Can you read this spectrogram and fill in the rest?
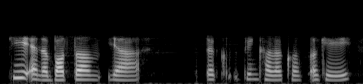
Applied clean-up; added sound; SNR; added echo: neural separator model SepFormer WHAM!.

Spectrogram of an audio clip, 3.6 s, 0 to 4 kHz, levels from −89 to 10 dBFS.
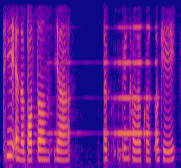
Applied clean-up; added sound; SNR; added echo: neural mask model RNNoise.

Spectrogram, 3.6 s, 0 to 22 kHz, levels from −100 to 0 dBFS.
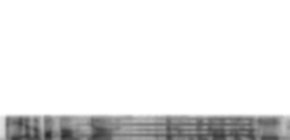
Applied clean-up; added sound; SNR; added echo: none; Bowed string instrument; 6 dB; none.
